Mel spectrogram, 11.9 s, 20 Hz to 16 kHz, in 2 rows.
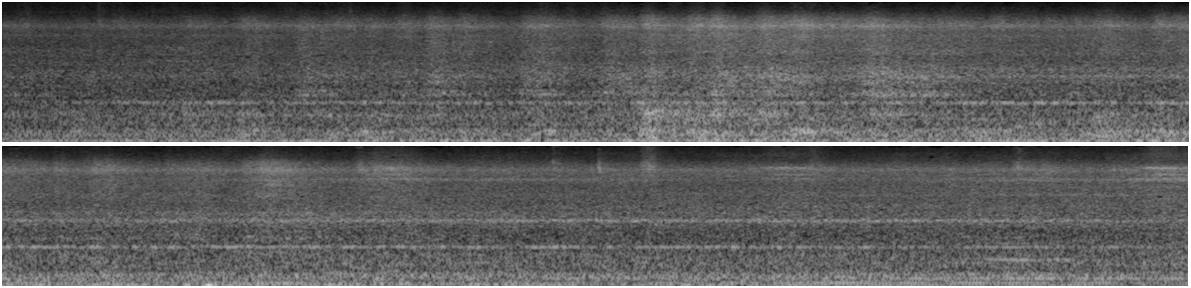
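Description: Kobe Municipal Subway 6000-series train pulling slowly into an underground station platform, growing gradually louder as it nears. A steady high whine runs under the rumble of its wheels, with a single sharp clack about seven seconds in.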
